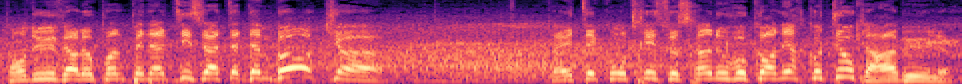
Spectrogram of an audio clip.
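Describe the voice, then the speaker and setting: A man giving excited live football commentary, play by play, shouting at big moments. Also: high voice, normal speed. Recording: loud stadium crowd noise. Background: roaring stadium crowd.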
